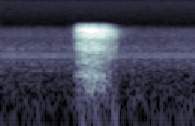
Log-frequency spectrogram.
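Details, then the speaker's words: Sneeze provoked by tickling the nose with a Q-tip, felt not to have fully come out: one sharp, wet, hissing sneeze burst in a quiet room. "yeah it was a sneeze but like i feel like it didn't fully come out i hate when that happens"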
